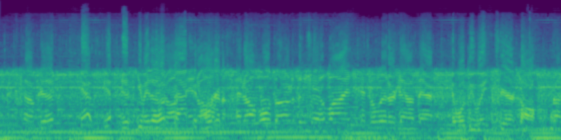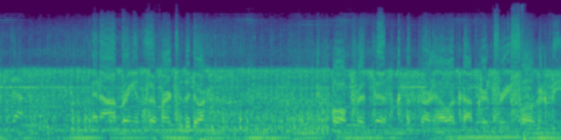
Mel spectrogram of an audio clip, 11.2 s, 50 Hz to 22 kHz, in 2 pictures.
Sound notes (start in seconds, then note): 5.7 man Over Radio; 6.9 person Over Radio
